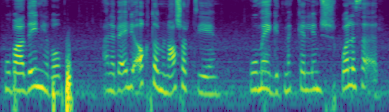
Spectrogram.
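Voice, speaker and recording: Young Egyptian wife, pleading, quick, read by a woman narrator, faint hiss. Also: mid-range voice, fairly even intonation, close to an everyday voice. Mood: upset. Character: young Egyptian wife, upset then remorseful.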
